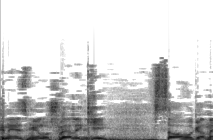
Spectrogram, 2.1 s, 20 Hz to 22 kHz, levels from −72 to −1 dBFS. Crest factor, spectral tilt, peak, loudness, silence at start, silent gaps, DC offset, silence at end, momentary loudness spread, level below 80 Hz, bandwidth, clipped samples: 12 dB; -3.5 dB/octave; 0 dBFS; -12 LUFS; 0 s; none; under 0.1%; 0 s; 6 LU; -30 dBFS; 13.5 kHz; under 0.1%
